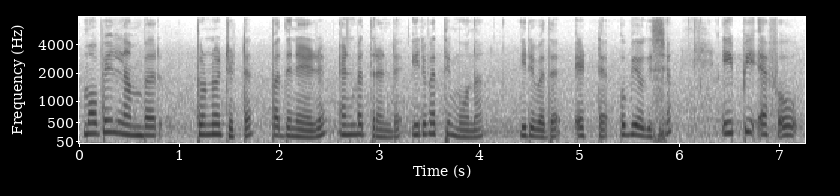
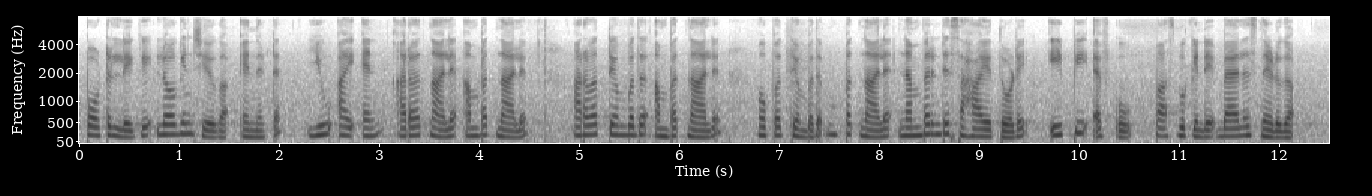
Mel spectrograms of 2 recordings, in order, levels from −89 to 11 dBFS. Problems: constant background noise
